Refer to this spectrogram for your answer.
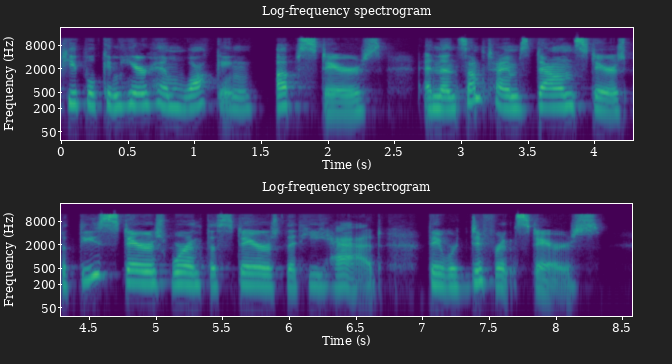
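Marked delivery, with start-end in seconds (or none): none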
